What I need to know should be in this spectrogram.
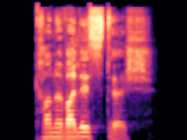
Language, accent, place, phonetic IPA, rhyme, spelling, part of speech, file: German, Germany, Berlin, [kaʁnəvaˈlɪstɪʃ], -ɪstɪʃ, karnevalistisch, adjective, De-karnevalistisch.ogg
- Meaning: carnivalistic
